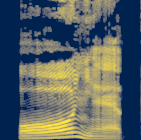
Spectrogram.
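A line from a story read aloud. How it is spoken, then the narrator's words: Demon's angry growl. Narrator (Russian): В голосе демона послышался не обычный шутливый протест, а самое настоящее злобное рычание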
